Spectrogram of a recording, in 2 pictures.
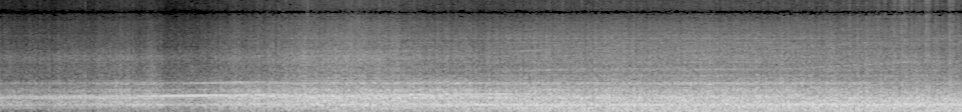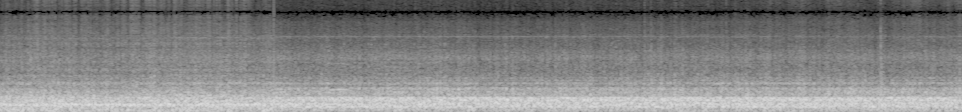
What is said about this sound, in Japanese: We'll be taking off shortly. Please make sure your seat belt is fastened.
